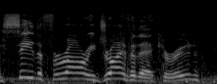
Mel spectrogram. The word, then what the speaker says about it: Karun: I like Karen. Karun Karun Chandok. I can never say his name right.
